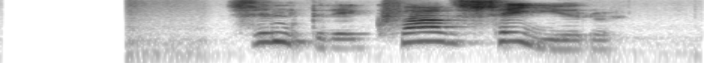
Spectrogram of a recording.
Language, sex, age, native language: Icelandic, male, 6, Icelandic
